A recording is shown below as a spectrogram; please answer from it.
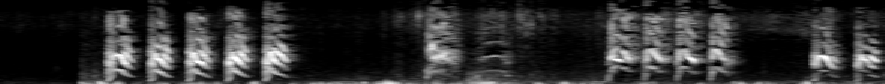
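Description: A rose-ringed parakeet gives loud, harsh, downward-sliding screeches in quick bursts of four or five, about three per second, over low background rumbling.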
